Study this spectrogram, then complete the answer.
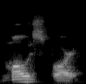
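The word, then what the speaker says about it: Mosport: it's like being at mo sport that's the proper way of pronouncing it for all our american friends it's not moss after sterling moe's sport after motor sport right or as we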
